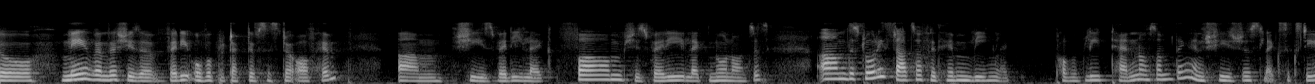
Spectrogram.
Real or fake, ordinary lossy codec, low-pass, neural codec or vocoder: real; AAC, 32 kbps; 7.2 kHz; none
